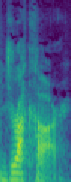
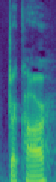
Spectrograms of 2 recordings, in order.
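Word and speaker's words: Draghkar: do you pronounce it dracar really it's a g and an h you leave those silent huh yeah uh in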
